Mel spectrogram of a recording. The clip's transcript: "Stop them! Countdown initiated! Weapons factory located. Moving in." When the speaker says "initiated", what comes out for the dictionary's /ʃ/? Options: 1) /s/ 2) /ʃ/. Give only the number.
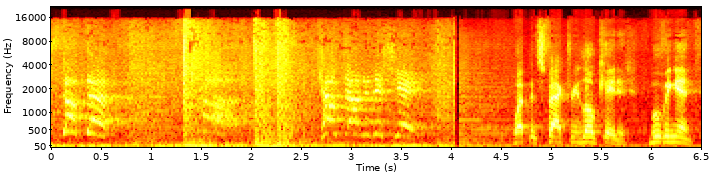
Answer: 1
